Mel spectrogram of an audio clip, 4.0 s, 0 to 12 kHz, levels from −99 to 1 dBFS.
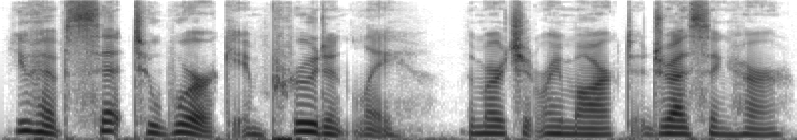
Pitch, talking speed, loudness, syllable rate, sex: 160 Hz, 165 wpm, -17 LUFS, 5.2 syllables/s, female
